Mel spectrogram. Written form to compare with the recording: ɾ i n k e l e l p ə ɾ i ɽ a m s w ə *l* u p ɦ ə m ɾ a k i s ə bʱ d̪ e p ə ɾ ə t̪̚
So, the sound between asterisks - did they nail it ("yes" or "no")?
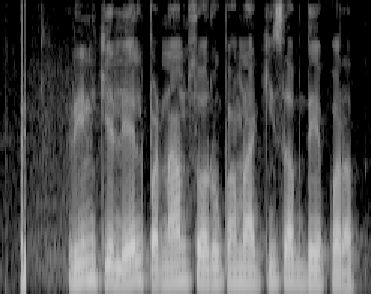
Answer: no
